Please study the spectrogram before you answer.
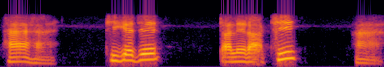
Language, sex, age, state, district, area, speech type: Bengali, male, 60+, West Bengal, North 24 Parganas, urban, conversation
